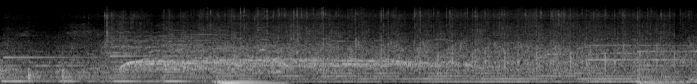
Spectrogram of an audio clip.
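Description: An audience at an Iowa State Fair hog show bursts into cheering and applause, a steady wash of clapping and shouts lasting the whole time over a low, droning hum.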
